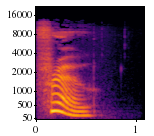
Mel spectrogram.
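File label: "fro", British English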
